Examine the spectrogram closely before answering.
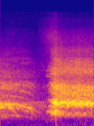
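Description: A crowd roars loudly.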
